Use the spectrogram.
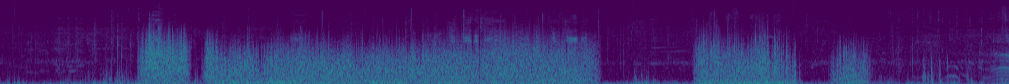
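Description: Strong wind blowing by the Mekong riverside at night, loud blustery rumbling gusts buffeting the microphone in long surges with brief lulls between.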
